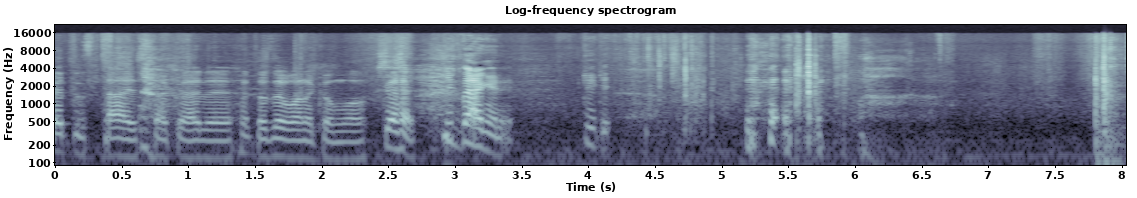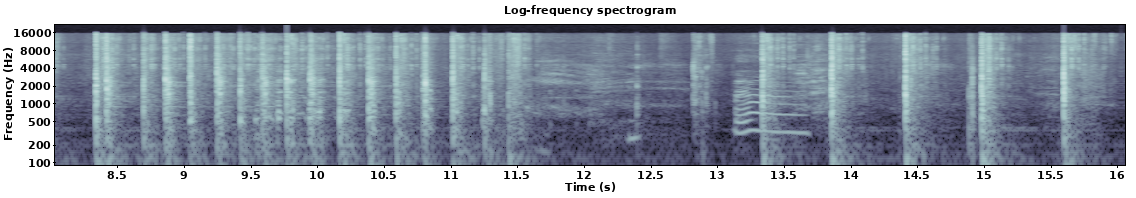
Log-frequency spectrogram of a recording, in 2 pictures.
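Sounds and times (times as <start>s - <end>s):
boot kicking a tire: 7.8s - 11.8s, 12.9s - 16.0s.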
